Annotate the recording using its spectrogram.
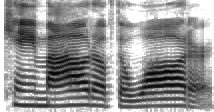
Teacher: came out of처럼 m도 마웃의 모음과 연결해 주세요.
